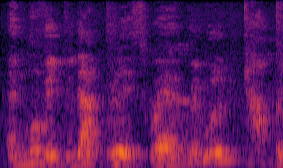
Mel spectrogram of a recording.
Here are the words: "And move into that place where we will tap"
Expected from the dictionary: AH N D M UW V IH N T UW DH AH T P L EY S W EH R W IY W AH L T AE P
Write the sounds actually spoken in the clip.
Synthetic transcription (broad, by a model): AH N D M UW V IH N T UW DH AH T P L EY S W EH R W IY W AH L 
